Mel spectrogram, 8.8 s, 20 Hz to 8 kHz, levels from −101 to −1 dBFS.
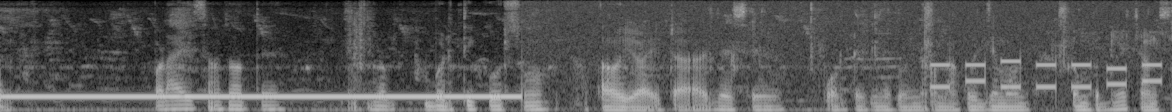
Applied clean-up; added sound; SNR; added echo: none; Telephone; -4 dB; none.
